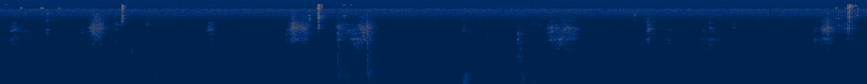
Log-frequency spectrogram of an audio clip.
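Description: Cord rustles and rubs softly as hands tighten a braid.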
